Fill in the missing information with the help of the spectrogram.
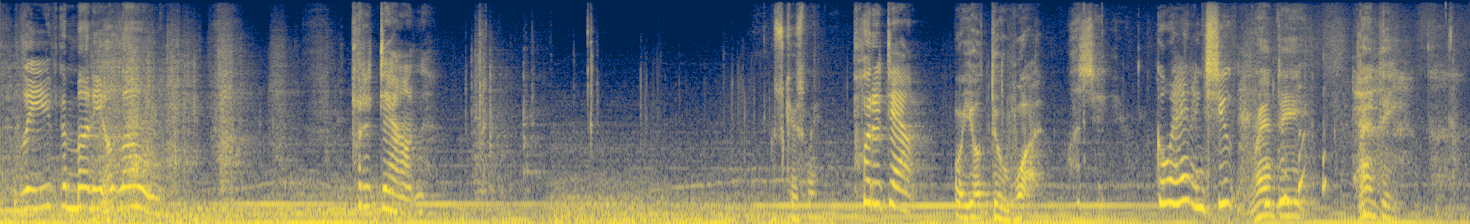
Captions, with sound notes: Leave the money alone. Put it down. - Excuse me? - Put it down. - Or you'll do what? - I'll shoot you. - Go ahead and shoot. (giggles) - Randi, Randi.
